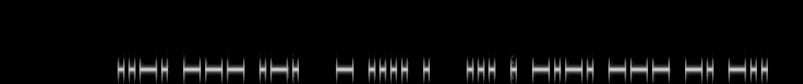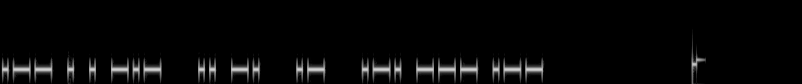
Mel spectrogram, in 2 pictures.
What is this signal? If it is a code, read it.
Morse code, heard as a keyed tone, about 22 wpm, 700 Hz. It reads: FOR THE SECOND WEEK IN A ROW
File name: practice / 22wpm / Sets of 7 Words - 22wpm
